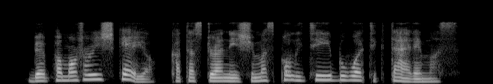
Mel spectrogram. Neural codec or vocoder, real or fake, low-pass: codec, 16 kHz in and 24 kHz out, 0.4 kbps, LongCat-Audio-Codec, two codebook decoder; fake; 7.2 kHz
